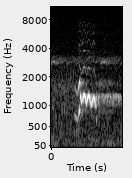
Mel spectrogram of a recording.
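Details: On an Adirondack lake, a common loon utters a brief wavering, quavering wail, a short rolling tremolo held at one pitch, over a steady faint high insect hum.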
